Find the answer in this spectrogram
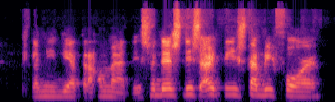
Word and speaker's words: trachomatis: Okay, chlamydia is, that's how you pronounce trachomatis.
